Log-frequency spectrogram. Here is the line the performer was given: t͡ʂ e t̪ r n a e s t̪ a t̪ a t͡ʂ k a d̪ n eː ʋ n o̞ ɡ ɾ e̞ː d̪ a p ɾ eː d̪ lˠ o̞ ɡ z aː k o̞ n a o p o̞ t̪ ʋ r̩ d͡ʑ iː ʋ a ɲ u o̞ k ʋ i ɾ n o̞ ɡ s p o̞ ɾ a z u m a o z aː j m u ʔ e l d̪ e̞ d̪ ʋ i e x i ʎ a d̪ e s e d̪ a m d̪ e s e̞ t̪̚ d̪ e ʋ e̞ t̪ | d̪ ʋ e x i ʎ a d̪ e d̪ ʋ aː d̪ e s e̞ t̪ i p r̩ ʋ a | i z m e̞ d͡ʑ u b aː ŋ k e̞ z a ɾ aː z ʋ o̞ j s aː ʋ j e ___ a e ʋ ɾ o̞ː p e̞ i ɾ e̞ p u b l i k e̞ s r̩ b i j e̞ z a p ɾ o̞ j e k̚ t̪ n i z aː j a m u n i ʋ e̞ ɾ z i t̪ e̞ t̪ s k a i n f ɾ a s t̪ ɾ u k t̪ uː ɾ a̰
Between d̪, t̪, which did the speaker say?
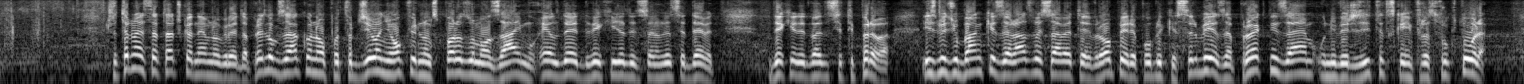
t̪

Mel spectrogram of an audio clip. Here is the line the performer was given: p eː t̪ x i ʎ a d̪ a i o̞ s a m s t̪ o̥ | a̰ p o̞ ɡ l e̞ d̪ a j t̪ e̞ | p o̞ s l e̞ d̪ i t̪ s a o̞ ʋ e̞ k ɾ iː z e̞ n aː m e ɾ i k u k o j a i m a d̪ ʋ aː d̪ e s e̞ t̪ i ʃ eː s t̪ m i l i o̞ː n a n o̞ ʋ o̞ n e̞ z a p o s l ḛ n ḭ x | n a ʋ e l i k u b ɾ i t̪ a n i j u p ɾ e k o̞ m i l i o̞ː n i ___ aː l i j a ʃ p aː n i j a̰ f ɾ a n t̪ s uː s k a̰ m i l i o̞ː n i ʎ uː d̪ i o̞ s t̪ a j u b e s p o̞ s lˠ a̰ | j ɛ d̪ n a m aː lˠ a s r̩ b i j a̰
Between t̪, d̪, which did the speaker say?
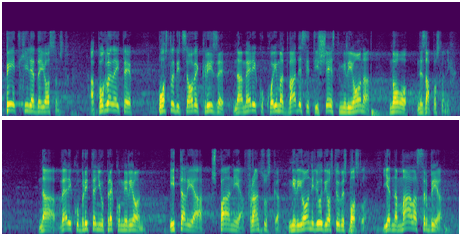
t̪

